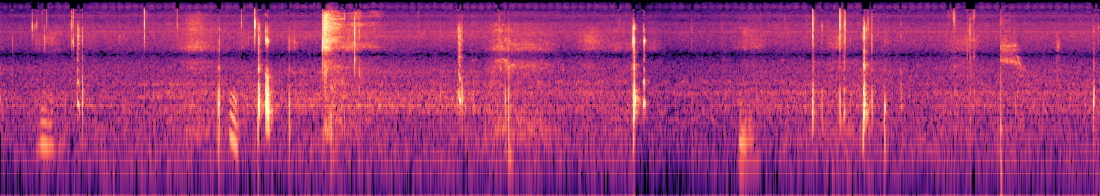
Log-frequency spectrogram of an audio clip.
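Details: A son with hiccups: repeated short, sharp hiccup sounds at irregular intervals in a quiet room.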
